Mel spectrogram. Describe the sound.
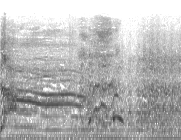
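Old man Cropsy lets out a long, strained scream that wavers and breaks into shaky cries as his foot is caught in a broken floorboard, heard over a steady low rumble of thunder on a stormy night, with a bulldozer bearing down on his cabin.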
